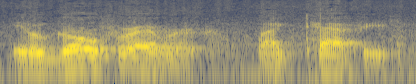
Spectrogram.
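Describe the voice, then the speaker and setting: Guy doing an old fifties tv commercial pitch, very animated, slightly noisy old audio. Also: moderate pace. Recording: noisy vintage 1950s television audio.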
